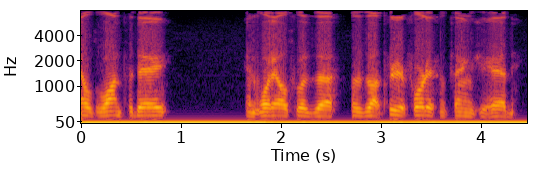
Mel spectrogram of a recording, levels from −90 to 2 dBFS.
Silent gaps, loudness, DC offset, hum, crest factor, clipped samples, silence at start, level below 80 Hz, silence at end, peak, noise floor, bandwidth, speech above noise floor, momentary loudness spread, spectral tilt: none; -20 LUFS; 20%; none; 18 dB; under 0.1%; 0 s; -50 dBFS; 0 s; 0 dBFS; -60 dBFS; 8 kHz; 41 dB; 7 LU; -4 dB/octave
